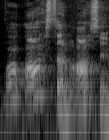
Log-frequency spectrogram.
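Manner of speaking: put-on high-pitched cheer for a kid; upbeat response. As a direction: react brightly to a child's small news. Cheering a child passenger on.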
